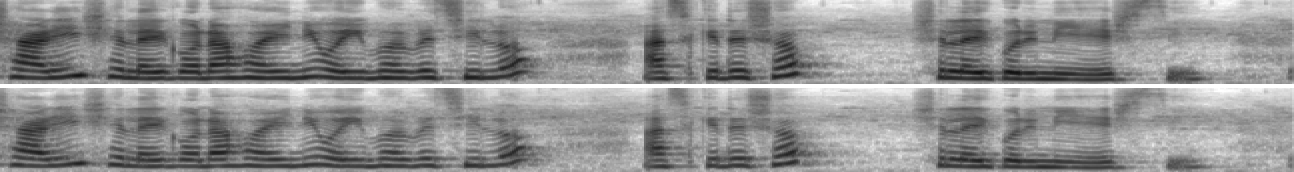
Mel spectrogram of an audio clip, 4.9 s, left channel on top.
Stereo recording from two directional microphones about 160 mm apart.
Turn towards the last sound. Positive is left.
turn(degrees=25)  # may be behind; listen again after turning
